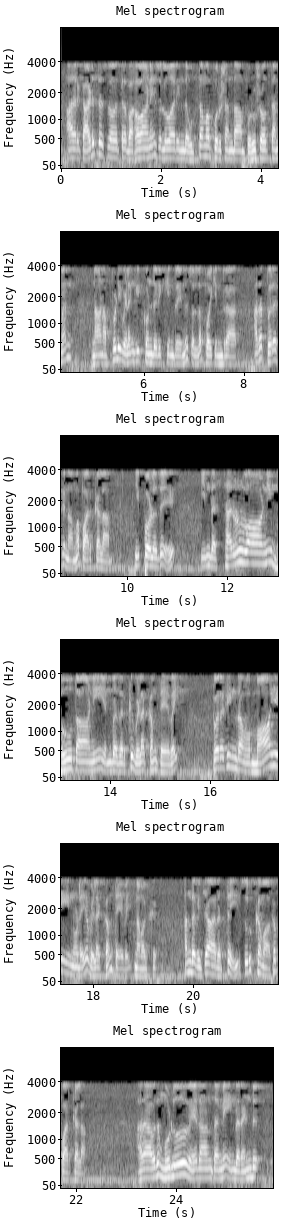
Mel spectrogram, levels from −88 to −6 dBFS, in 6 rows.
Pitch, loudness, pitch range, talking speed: 140 Hz, -15 LUFS, 125-160 Hz, 95 wpm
